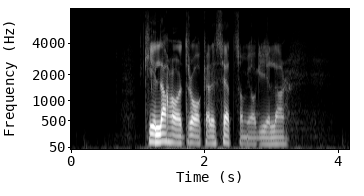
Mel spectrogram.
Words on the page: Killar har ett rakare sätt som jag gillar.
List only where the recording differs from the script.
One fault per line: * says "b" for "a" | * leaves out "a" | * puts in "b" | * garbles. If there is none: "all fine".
all fine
